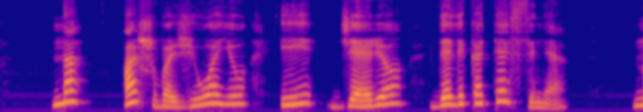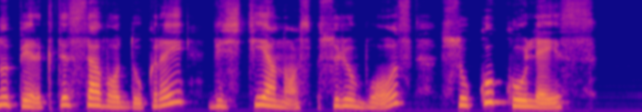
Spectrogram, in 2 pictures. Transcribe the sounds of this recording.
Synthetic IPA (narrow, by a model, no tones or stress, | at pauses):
nɐ | ɐʃʋɐʒʲuɔjʊ | iː | d͡ʒʲɛɾʲoː | d̪ʲɛlʲɪkɐt̪ʲæːsʲɪnʲæ̰ː | nʊpʲɪɾʲkt̪ʲɪsɑːʋoːd̪ʊkɾɐɪ | ʋʲɪʃʲt̪ʲiɛnoːssʲɾʲʊboːsː | ʊkʊkʊlʲɛɪs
